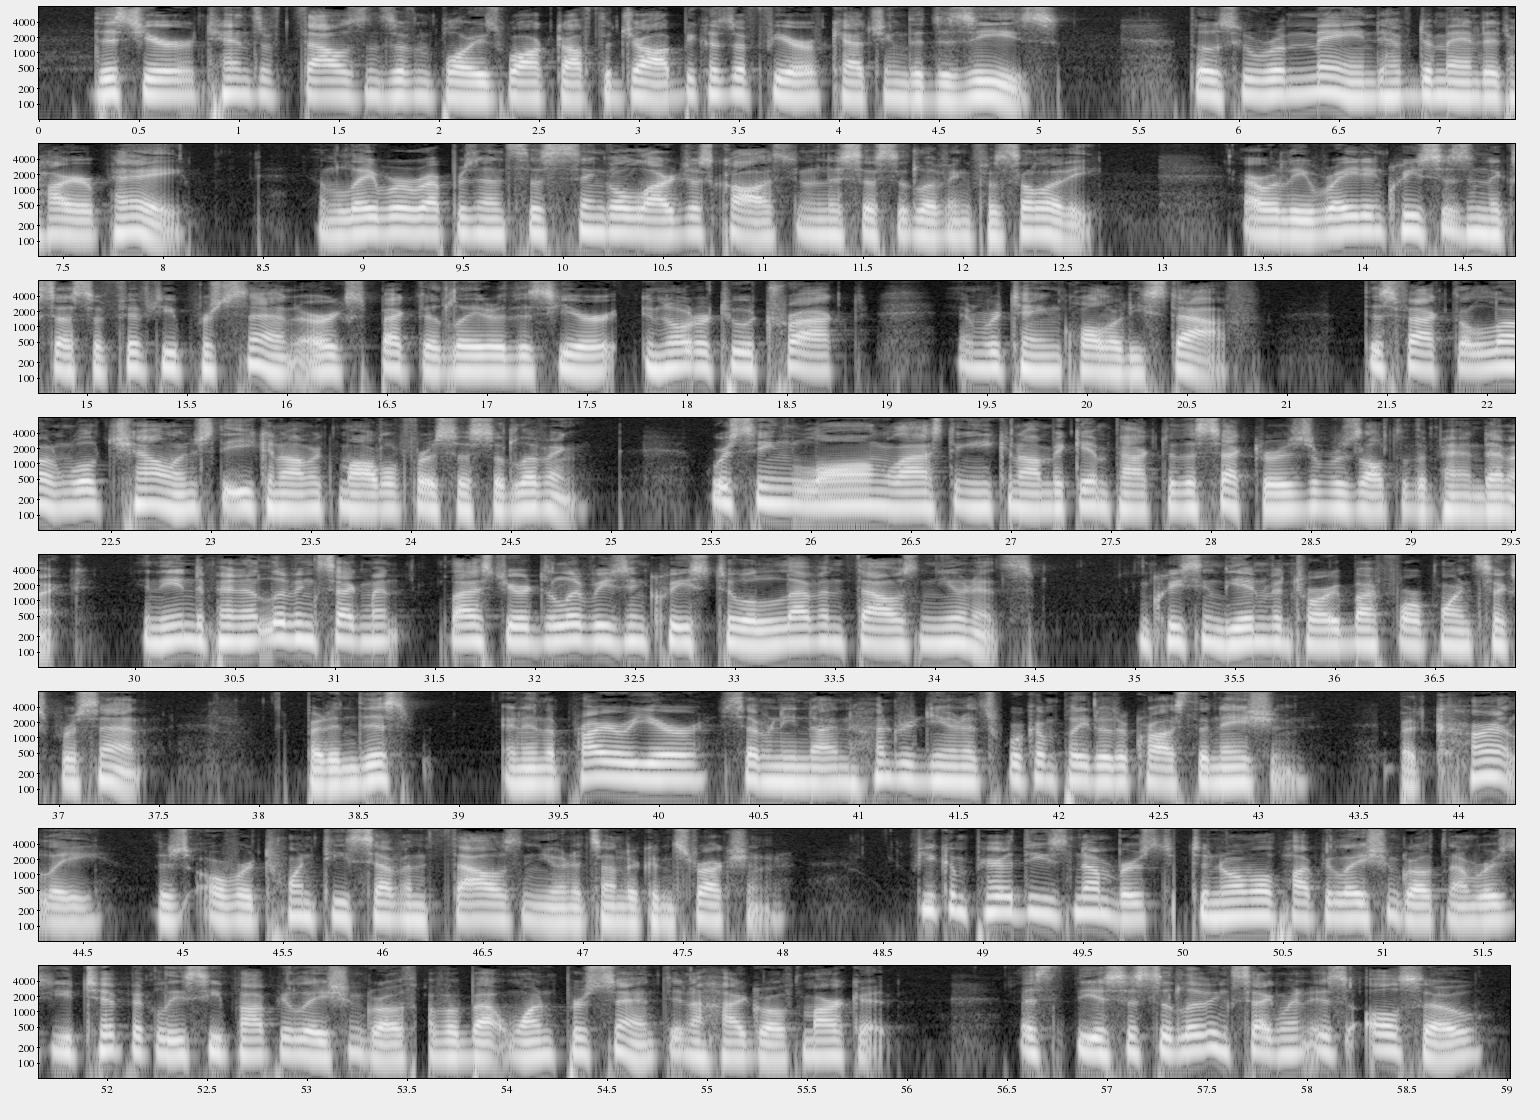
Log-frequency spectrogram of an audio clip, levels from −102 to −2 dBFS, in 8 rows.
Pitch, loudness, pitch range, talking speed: 145 Hz, -15 LUFS, 135-155 Hz, 155 wpm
